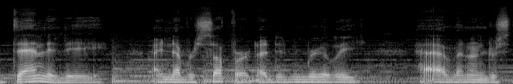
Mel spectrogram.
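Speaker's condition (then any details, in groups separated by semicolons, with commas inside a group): ALS; two or more years since diagnosis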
